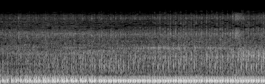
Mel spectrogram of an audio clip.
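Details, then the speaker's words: Yamaha Virago V-twin running after a new spark plug: even, steady twin beat with firm low exhaust note, no misses; sounds better, though carb balance may need redoing; normal running. "it looks better it sounds better it don't look particularly quick but let's see"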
